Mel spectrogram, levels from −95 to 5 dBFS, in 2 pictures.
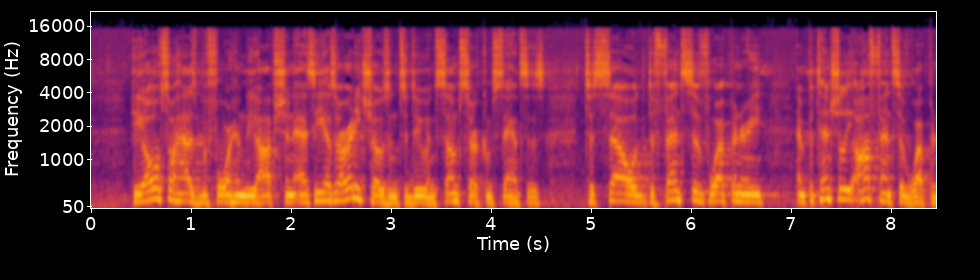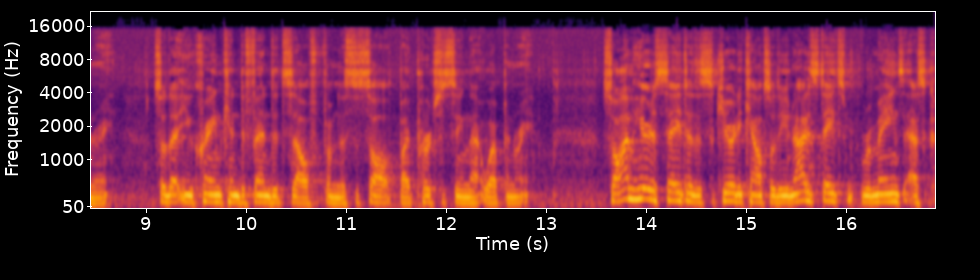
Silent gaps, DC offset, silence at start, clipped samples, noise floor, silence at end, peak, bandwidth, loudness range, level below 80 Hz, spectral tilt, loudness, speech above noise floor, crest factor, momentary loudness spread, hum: none; under 0.1%; 0 s; under 0.1%; -35 dBFS; 0 s; -4 dBFS; 16 kHz; 2 LU; -50 dBFS; -4 dB/octave; -14 LUFS; 20 dB; 12 dB; 7 LU; none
